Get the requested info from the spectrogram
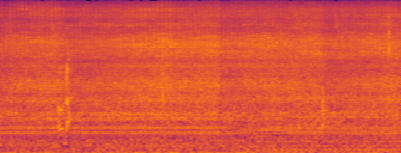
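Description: A machine running with a steady, even drone: a low hum with a faint steady tone above it.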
